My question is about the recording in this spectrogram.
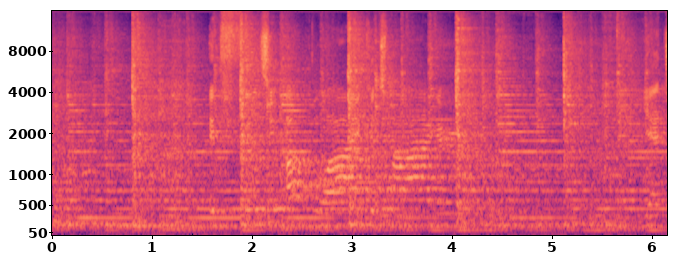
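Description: Acoustic guitar strummed in steady chords while a man sings a held, wordless-sounding vocal line over it.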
